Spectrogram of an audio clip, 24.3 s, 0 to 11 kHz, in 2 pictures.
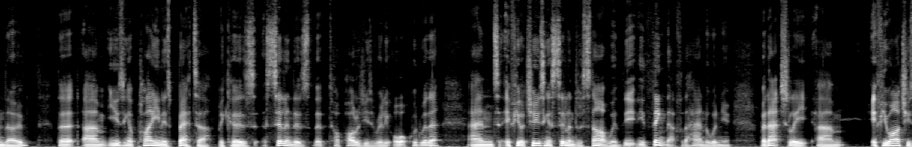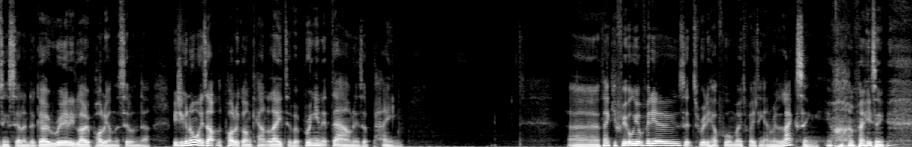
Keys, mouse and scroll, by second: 1.2-4.3 middle drag.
